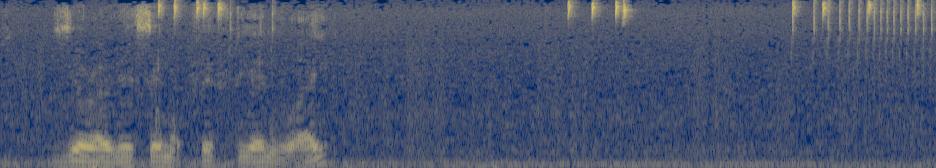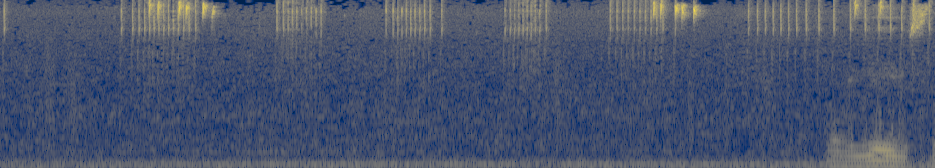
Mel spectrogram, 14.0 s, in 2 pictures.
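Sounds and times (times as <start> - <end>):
low steady hum: 0.0 - 14.0
songbird trilling: 1.0 - 2.2, 4.2 - 4.8, 5.9 - 7.1, 7.9 - 14.0.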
